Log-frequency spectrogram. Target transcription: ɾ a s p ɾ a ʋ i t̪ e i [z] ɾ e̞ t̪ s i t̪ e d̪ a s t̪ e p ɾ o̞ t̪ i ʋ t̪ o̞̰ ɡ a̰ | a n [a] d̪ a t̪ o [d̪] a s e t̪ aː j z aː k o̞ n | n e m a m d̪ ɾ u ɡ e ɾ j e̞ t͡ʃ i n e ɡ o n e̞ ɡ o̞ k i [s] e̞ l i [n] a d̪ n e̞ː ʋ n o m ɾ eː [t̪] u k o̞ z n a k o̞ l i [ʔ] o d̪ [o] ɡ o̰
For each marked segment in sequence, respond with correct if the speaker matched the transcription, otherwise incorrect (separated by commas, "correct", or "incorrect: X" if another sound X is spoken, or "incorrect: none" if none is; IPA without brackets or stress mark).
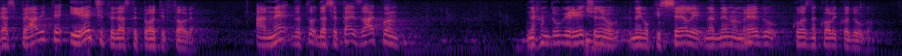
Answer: incorrect: none, incorrect: e, correct, correct, correct, incorrect: d̪, incorrect: k, incorrect: u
